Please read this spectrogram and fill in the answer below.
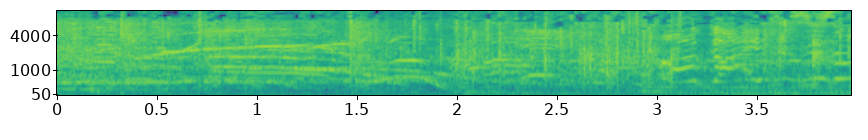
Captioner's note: Aplauze si aplauze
